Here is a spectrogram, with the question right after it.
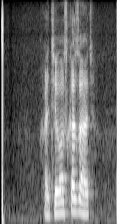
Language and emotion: Russian, neutral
